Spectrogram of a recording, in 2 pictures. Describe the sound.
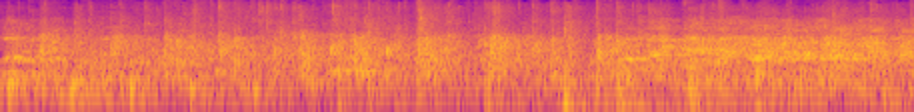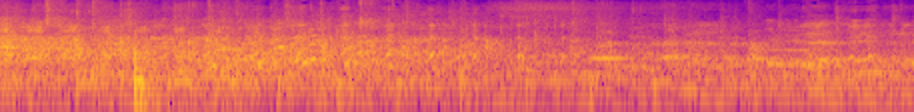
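A crowd claps and cheers steadily for several seconds for a football team, a dense, continuous wash of applause with murmuring voices mixed in, swelling slightly midway before easing off.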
